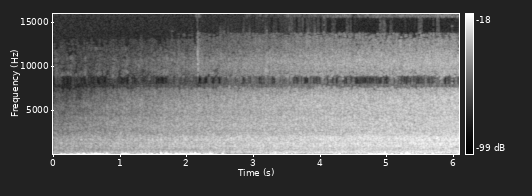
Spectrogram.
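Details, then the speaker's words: Restored 36-inch Moss Caribbean Breeze metal-blade ceiling fan with new bearings spinning up; smooth rising whoosh of air, no rumble or grinding, quiet. Normal running. "And it's like a top. These things are quick and they move a ton of air for being such a small fan."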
